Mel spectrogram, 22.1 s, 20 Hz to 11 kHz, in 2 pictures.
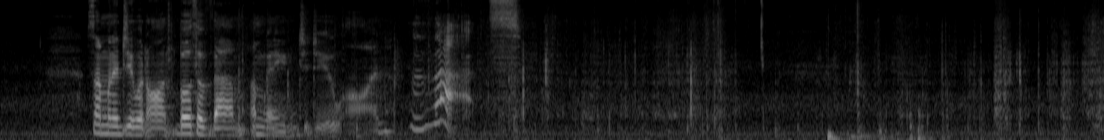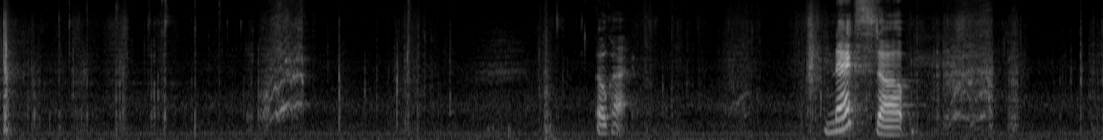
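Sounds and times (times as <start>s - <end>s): short zipper-like rasp: 13.6s - 14.2s, 18.3s - 18.6s, 20.4s - 21.3s.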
